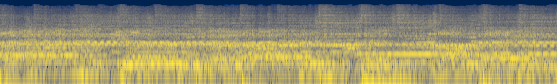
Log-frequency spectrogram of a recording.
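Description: Men's shanty choir singing a sea song live, accompanied by accordion and a regular drum beat.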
